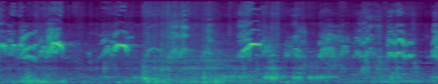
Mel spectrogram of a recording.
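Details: Cockatiel, a caged companion parrot, feeding at close range; scattered short squawks and chattering notes, irregular, with some rustling and scratching sounds underneath.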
